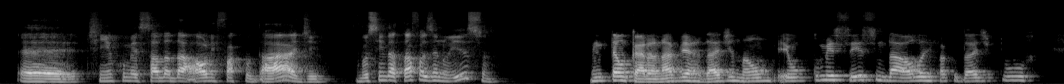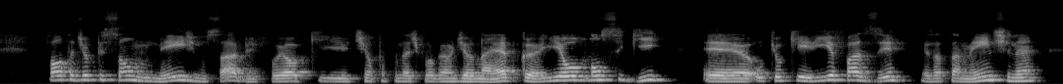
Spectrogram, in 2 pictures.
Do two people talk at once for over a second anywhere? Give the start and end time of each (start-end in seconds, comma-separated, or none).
none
